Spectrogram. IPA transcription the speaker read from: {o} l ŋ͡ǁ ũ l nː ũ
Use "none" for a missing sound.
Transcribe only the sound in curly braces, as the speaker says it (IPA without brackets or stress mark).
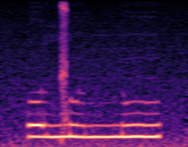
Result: o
